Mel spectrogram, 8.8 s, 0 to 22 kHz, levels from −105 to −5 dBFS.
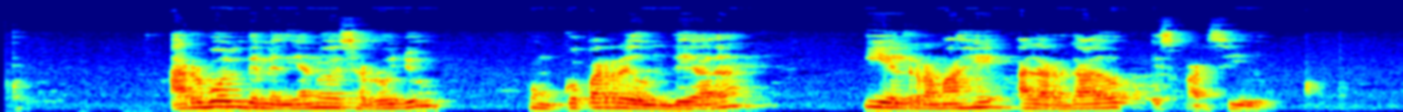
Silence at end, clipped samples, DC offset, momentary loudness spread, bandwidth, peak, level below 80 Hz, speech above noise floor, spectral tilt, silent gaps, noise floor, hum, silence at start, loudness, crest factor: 0.6 s; under 0.1%; under 0.1%; 13 LU; 7.4 kHz; -2 dBFS; -54 dBFS; 52 dB; -6.5 dB/octave; none; -67 dBFS; none; 1.05 s; -17 LUFS; 16 dB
